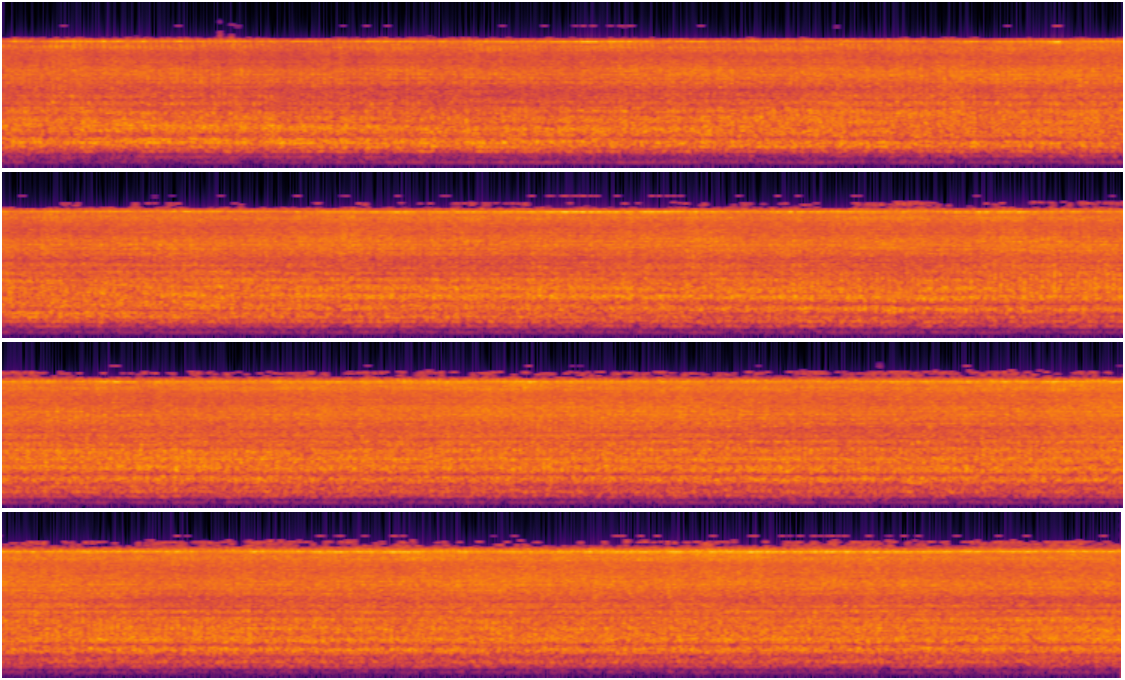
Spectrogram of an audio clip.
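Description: Search-and-rescue helicopter hovering low, its rotor and turbine engines making a loud, steady din.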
